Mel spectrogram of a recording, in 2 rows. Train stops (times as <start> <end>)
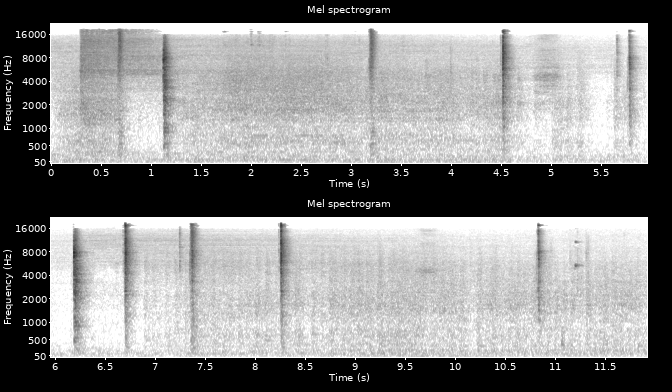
0.0 5.4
